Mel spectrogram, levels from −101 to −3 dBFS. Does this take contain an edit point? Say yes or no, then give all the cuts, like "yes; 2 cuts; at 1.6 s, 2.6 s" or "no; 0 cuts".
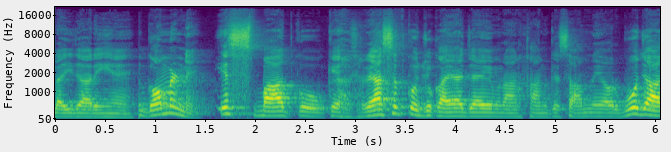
yes; 2 cuts; at 0.9 s, 1.5 s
